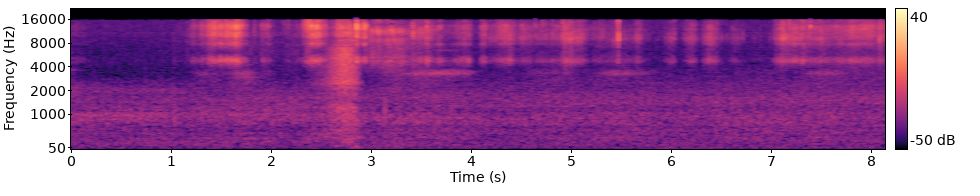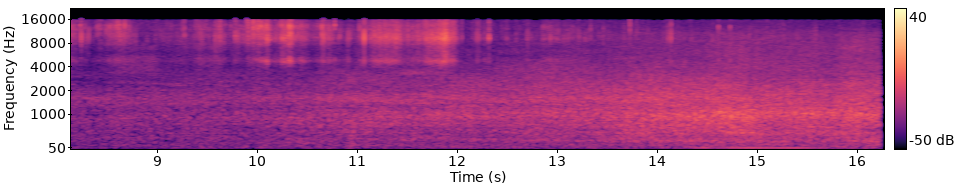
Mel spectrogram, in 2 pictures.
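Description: Night street ambience: intermittent high-pitched chirping with a single sharp click about three seconds in, then a rising rush of street traffic that grows loudest near the end.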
